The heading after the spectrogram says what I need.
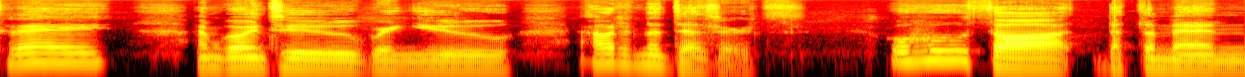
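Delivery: very slow, deliberate, drawn-out speech. Recommending a video maker's weekly videos, slow-talking John Levy impression. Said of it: "He talks real slow like this".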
